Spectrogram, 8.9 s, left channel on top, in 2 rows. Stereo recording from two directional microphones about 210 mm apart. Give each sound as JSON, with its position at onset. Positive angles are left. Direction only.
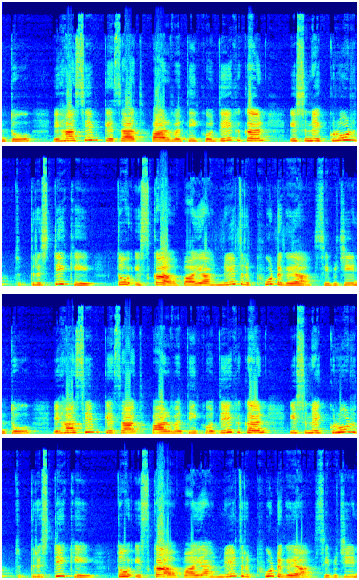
{"t": 0.1, "sound": "a woman's voice", "side_deg": 55}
